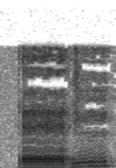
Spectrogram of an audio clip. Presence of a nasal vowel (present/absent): present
